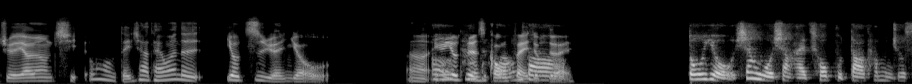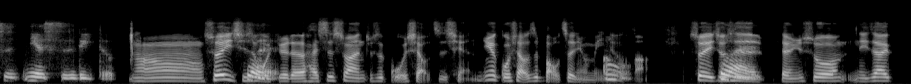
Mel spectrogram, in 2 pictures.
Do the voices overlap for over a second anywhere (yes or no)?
yes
